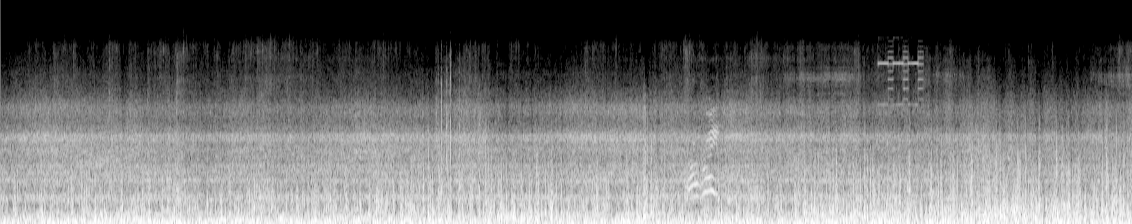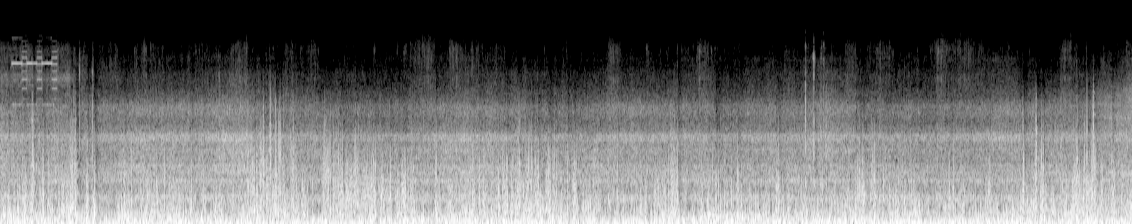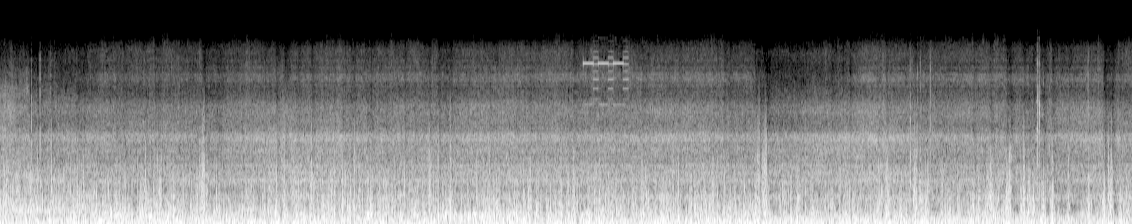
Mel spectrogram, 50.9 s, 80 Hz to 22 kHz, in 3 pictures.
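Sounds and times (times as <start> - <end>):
wind buffeting microphone: 0.0 - 50.9
brief high chirps: 13.2 - 13.8.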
